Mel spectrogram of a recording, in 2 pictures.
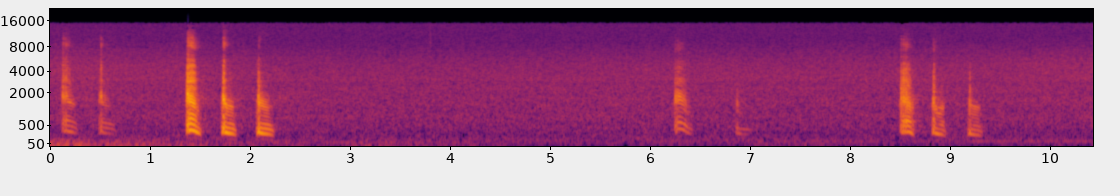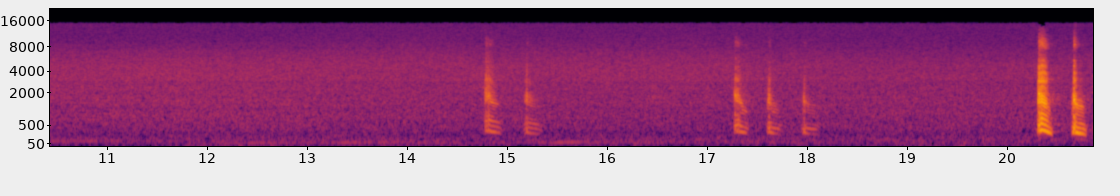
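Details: Night chorus of frogs in a swamp, loud nasal croaks in tight bursts of two to four, some very strong, returning every few seconds against a quiet, even background.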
